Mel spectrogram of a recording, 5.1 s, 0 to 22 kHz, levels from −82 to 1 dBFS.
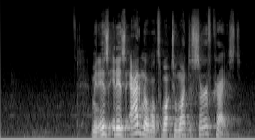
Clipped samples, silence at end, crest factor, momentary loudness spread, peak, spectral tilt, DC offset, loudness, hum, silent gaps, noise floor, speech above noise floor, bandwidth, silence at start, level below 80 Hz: under 0.1%; 0.35 s; 22 dB; 13 LU; -2 dBFS; -4 dB/octave; 4%; -21 LUFS; none; none; -55 dBFS; 34 dB; 16.5 kHz; 1.8 s; -66 dBFS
